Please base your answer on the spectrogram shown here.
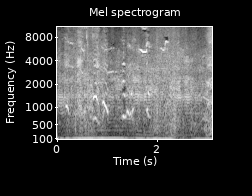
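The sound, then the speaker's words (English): A dog whimpers and yips at a birthday gathering, making a few short, high, rising whines over a steady low hum. “The dog pulls the covers off.”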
